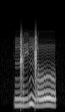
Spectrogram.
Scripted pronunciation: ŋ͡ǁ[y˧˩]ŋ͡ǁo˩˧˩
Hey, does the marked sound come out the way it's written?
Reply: no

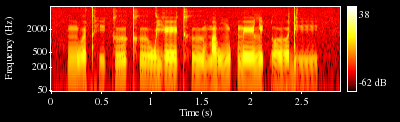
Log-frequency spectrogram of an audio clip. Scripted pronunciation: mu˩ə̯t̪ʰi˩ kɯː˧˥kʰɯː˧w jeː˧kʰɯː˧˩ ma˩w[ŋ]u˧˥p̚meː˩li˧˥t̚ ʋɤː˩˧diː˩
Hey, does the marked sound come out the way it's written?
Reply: yes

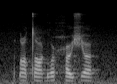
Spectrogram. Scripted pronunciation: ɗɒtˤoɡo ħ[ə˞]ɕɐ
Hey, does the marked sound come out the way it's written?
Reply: yes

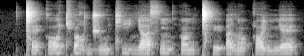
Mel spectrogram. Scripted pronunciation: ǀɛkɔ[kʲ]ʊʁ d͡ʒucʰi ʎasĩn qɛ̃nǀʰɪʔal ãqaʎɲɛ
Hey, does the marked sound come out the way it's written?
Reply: no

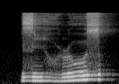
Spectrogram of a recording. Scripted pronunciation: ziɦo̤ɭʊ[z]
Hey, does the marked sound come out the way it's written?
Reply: yes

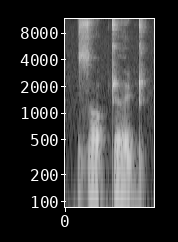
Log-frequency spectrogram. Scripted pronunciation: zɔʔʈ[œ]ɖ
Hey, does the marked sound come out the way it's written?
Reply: no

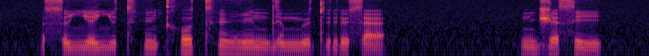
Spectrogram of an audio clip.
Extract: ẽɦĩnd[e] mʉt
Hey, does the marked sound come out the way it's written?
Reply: yes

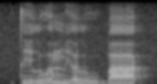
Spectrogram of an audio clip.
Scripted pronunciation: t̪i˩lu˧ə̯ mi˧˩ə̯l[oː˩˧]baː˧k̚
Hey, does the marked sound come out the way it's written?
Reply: no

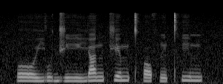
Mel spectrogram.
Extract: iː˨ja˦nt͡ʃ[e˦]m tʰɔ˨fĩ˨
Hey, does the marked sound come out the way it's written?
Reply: yes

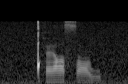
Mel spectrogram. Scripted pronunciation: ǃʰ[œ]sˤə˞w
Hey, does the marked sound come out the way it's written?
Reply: no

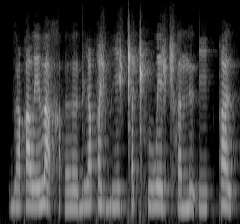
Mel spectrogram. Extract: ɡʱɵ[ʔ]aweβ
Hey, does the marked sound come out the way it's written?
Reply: no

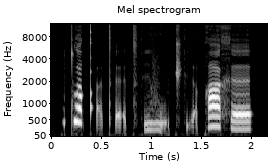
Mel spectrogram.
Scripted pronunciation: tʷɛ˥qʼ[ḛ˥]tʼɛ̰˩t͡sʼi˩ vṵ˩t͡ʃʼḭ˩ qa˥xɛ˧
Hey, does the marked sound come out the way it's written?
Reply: no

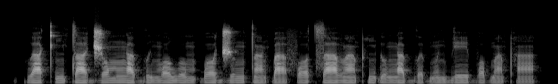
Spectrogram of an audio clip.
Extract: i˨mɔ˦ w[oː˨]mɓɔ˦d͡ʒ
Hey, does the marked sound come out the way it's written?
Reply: no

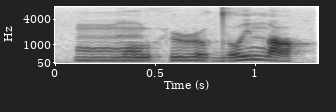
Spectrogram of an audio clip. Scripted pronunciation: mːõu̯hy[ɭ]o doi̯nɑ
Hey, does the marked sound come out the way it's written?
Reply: yes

